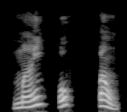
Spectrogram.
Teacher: o ar passa tanto pela cavidade bucal quanto pela cavidade nasal E provoca esse som anasalado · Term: ditongo nasal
